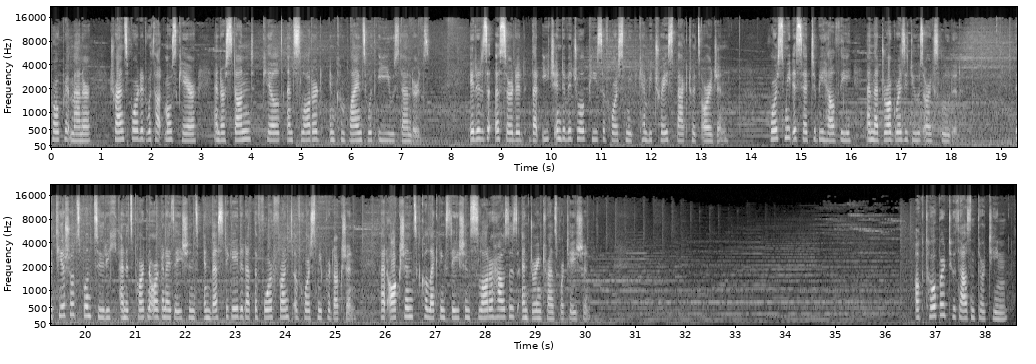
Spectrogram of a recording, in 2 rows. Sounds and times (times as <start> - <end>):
Speech: 0.0 - 7.6, 8.4 - 13.6, 14.4 - 18.2, 19.3 - 30.1, 36.6 - 38.5
Music: 0.0 - 38.6.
